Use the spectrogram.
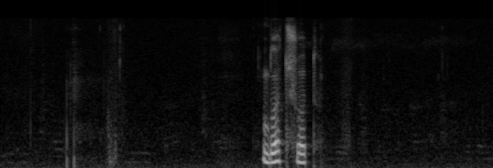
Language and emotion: Russian, neutral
